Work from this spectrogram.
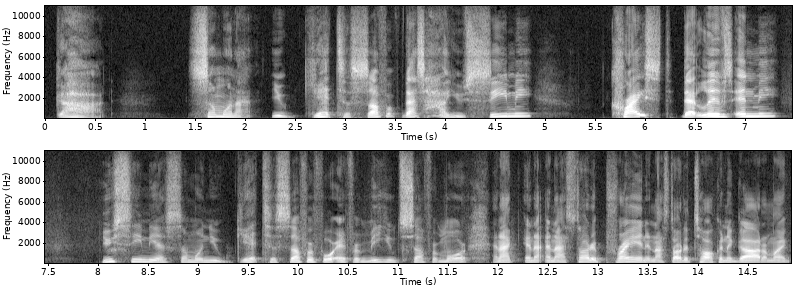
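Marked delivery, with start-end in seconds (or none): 0.1-11.7 tearful prayer. Retold or imitated. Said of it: "I just sat there in tears".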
